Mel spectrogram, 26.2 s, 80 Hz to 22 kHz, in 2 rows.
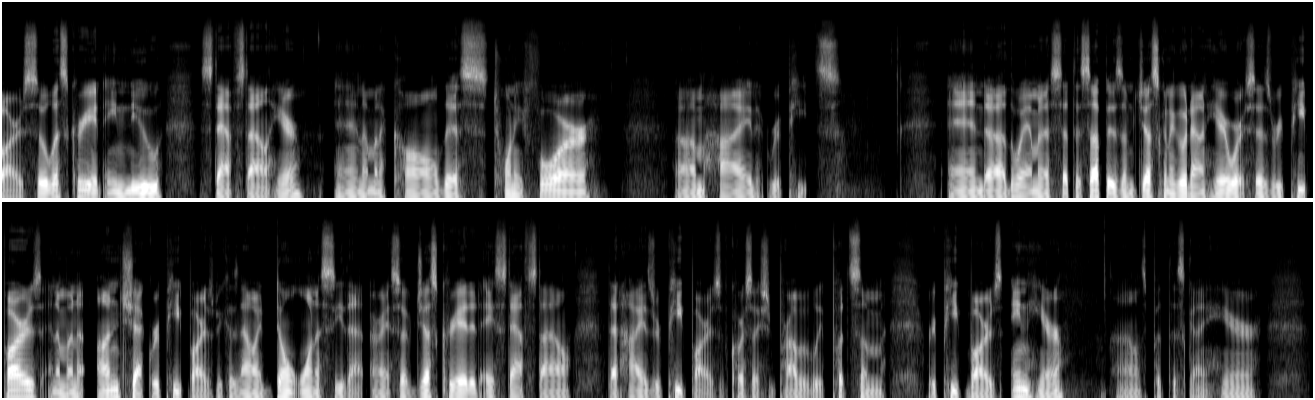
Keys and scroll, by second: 5.6-9.2 typing.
